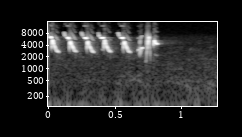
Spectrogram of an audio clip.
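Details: Wild European goldfinch giving five quick, evenly spaced high chirps followed by one fuller, slightly buzzy note, then silence.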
